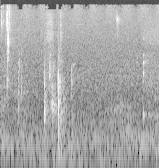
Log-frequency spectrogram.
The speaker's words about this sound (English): That was a big old gulp.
